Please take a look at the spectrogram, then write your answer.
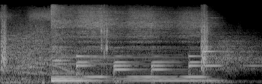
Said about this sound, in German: Also wie man es vielleicht gerade hört, ist ordentlich Wind hier oben auf dem Berg. Man könnte natürlich auch dann das nutzen, um vielleicht ein Windrad draufzustellen.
